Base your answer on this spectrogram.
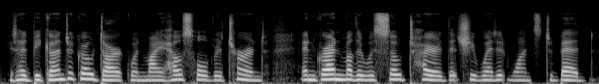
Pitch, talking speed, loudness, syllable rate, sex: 205 Hz, 220 wpm, -17 LUFS, 5.5 syllables/s, female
